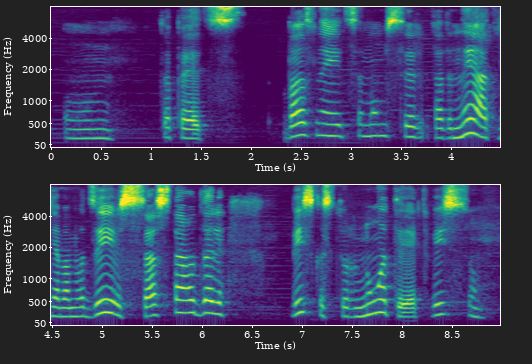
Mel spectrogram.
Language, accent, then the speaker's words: Latvian; Sigulda, Sigulda Municipality, Latvia; Es esmu no Siguldas.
